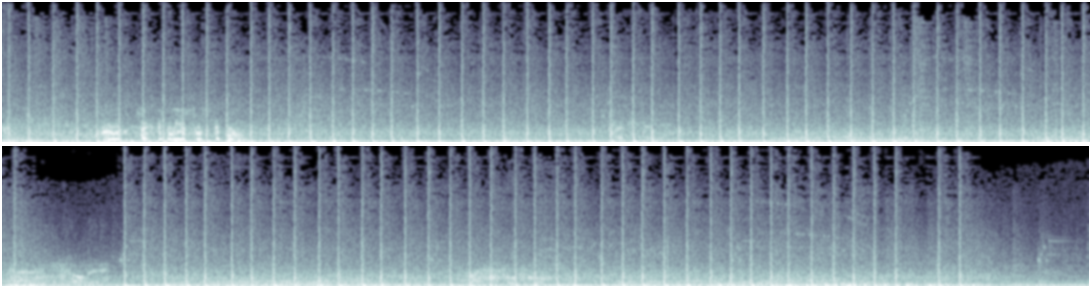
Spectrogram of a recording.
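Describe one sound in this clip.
A rapid-fire cannon fires in fast, steady bursts.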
